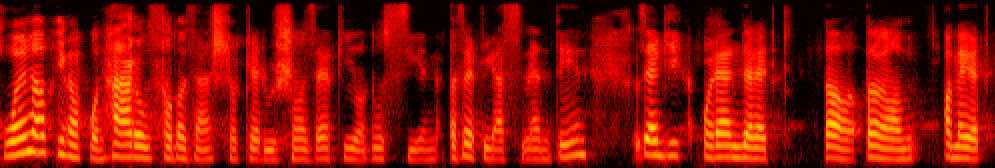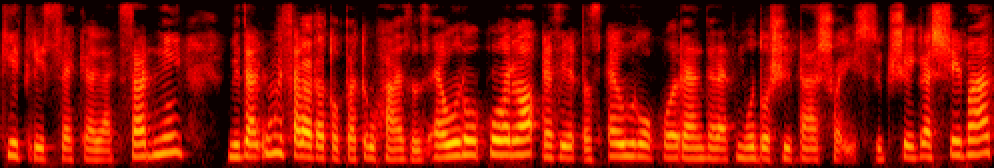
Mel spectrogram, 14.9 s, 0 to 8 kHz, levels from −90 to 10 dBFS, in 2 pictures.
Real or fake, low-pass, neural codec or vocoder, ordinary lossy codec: fake; 7.2 kHz; codec, 16 kHz, 1 kbps, FreqCodec, larger model; none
